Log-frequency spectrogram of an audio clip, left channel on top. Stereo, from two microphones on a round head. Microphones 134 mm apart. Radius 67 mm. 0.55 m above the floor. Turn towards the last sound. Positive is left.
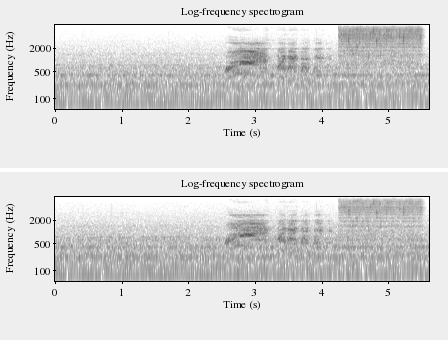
turn(degrees=35)  # may be behind; listen again after turning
